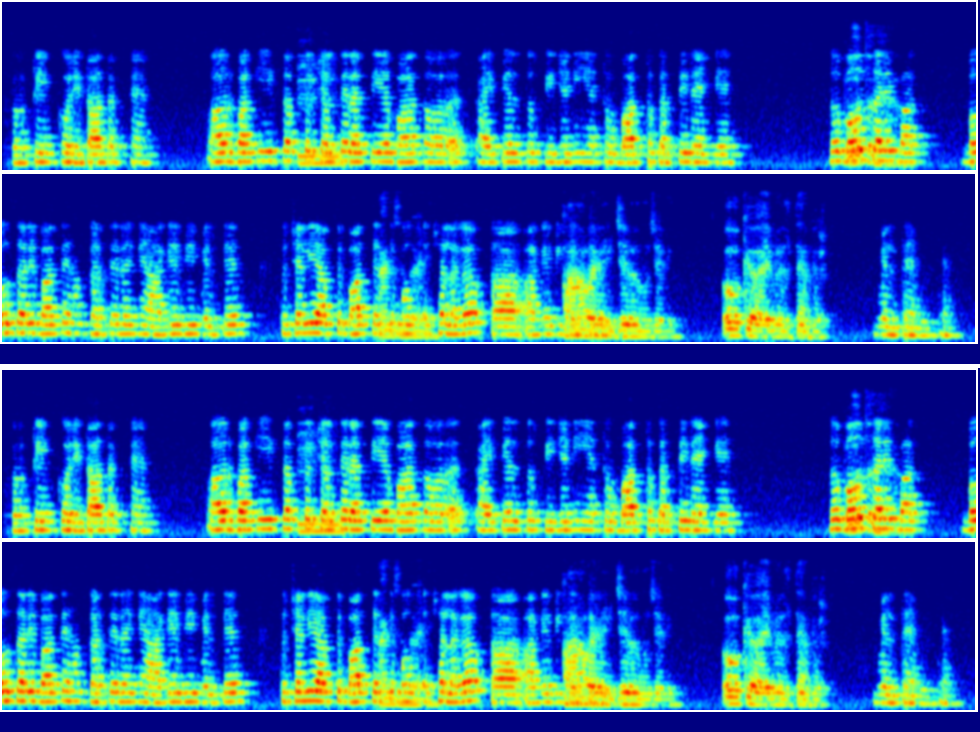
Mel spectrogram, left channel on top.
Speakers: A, on the right; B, in the centre.
A: टीम को जिता सकते हैं और बाकी सब
B: हम्म
A: तो चलते
B: हम्म,
A: रहती है बात और आईपीएल तो सीजन ही है तो बात तो करते ही रहेंगे तो बहुत
B: वो तो
A: सारी
B: है
A: बात बहुत सारी बातें हम करते रहेंगे आगे भी मिलके तो चलिए आपसे बात करके
B: हाँ जी
A: बहुत
B: भाई
A: अच्छा लगा आ, आगे भी करते
B: हाँ भाई
A: रहेंगे
B: मुझे भी मुझे भी ओके भाई मिलते हैं फिर
A: मिलते हैं मिलते हैं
